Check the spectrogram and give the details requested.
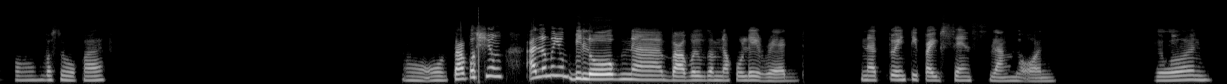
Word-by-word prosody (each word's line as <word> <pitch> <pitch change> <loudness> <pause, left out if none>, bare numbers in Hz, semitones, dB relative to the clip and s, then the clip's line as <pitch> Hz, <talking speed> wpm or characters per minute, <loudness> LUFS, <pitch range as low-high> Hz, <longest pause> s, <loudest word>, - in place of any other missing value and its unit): Oo, 200 0 -10
Bazooka. 200 -1 -5 3.0
Oo, 185 0 -7
tapos 255 +9 +4
yung 375 -2 0 0.2
alam 310 +6 +6
mo 405 - +1
yung 305 -9 -1
bilog 240 -2 +8
na 210 -3 +1
bubblegum 195 0 0
na 185 - -3
kulay 190 0 -3
red 165 +1 -6 0.6
na 205 -2 -2 0.2
25 210 -3 -2
cents 185 -2 -8
lang 165 +1 -6
noon. 155 +1 -9 1.0
Yun. 205 +3 -3
195 Hz, 100 wpm, -21 LUFS, 185-215 Hz, 3.0 s, bilog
